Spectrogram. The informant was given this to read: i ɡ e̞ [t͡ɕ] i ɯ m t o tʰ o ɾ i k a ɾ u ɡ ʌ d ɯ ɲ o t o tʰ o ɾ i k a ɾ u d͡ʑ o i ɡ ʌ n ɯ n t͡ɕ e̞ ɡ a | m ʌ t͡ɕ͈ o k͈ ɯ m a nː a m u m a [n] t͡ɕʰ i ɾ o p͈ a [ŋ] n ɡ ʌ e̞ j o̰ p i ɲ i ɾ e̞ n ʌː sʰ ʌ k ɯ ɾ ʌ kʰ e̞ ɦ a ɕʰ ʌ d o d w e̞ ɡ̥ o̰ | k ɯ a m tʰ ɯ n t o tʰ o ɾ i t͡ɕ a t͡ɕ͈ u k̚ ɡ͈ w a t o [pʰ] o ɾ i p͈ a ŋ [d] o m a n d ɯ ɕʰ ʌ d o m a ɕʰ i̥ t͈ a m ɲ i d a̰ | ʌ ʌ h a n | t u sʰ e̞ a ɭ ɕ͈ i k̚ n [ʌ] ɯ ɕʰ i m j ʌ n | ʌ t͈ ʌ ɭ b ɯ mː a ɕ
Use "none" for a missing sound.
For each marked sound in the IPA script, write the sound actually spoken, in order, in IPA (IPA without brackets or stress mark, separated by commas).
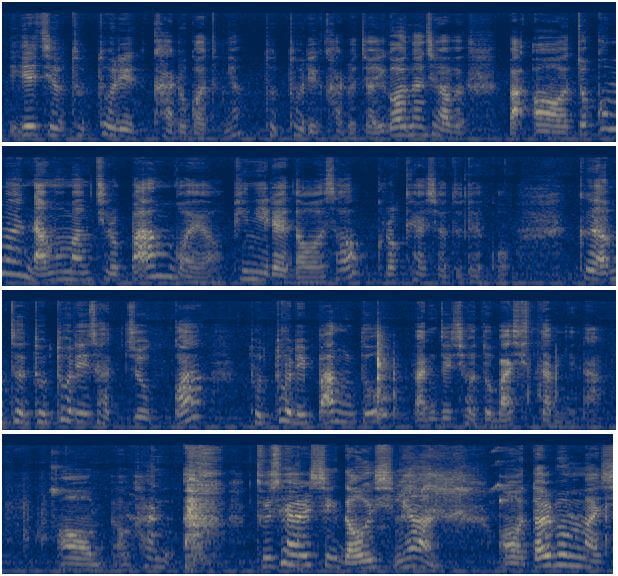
t͡ɕ, ŋ, ŋ, tʰ, d, ʌ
